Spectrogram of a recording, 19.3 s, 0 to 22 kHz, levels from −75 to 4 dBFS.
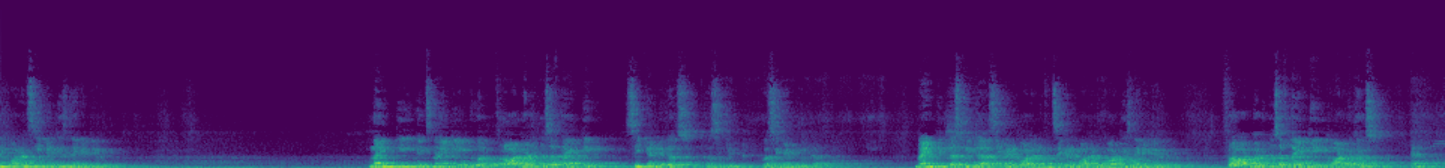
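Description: No technical faults can be heard anywhere in the audio, and the signal stays steady and intact throughout.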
